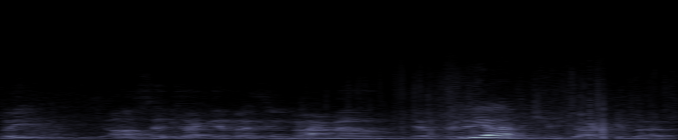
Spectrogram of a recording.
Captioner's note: faintly speaking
